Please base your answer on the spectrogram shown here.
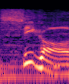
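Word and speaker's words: Segall: we're back love line we got pamela seagull here the correct jewish pronunciation of her name you can see her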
